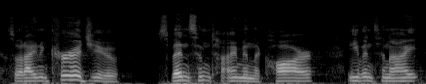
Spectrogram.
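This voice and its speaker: A man preaching a sermon to a church, swinging from quiet asides to loud exclamations. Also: fairly high pitch, fairly even intonation, normal speed.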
